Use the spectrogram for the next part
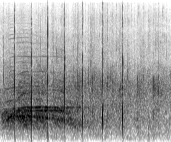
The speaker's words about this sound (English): Welcome to everybody who is joining us online. Can we just give a big cheer for everyone online? One, two, three.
